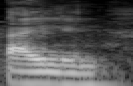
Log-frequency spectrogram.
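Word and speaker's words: ptyalin: तो वो है आपका टाइलीन। पी साइलेंट होता है।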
